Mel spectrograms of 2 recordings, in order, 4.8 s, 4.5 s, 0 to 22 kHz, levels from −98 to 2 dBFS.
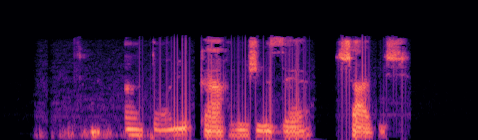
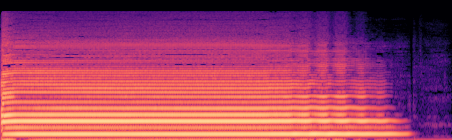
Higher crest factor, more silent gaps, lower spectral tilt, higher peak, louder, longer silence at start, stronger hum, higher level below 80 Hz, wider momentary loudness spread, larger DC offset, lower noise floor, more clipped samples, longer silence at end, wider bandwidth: first, 20 dB vs 6 dB; neither; second, -3.5 dB/octave vs -7 dB/octave; second, -4 dBFS vs 0 dBFS; second, -23 LUFS vs -7 LUFS; first, 0.4 s vs 0 s; neither; second, -50 dBFS vs -44 dBFS; first, 13 LU vs 5 LU; second, under 0.1% vs 4%; first, under -90 dBFS vs -30 dBFS; neither; first, 0.7 s vs 0 s; second, 7.8 kHz vs 9.8 kHz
